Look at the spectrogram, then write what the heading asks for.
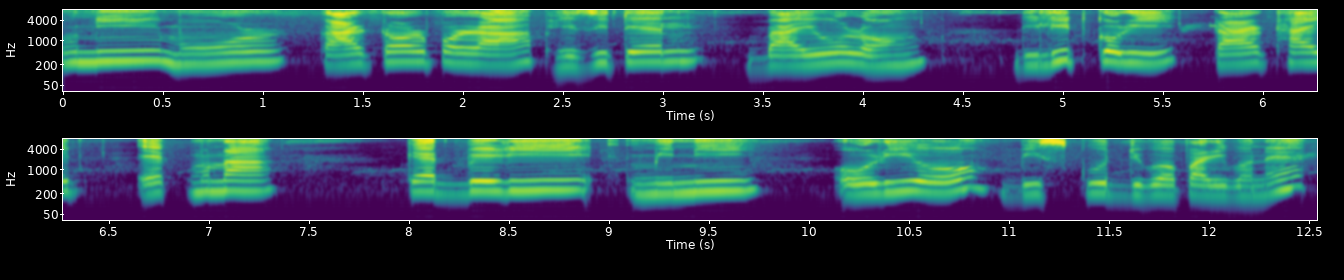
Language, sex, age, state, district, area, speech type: Assamese, female, 60+, Assam, Darrang, rural, read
